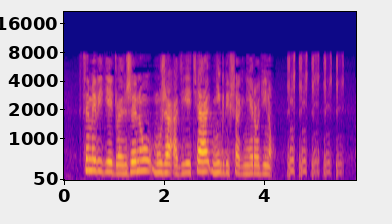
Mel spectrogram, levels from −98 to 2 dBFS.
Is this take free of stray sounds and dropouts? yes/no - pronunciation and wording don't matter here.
no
